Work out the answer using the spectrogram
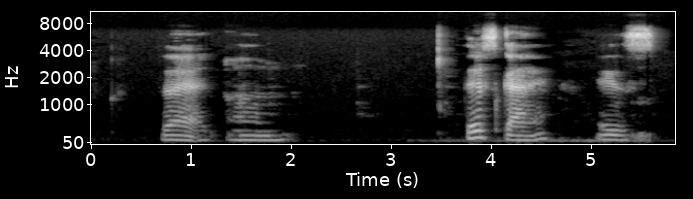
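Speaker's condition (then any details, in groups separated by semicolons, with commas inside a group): Multiple sclerosis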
